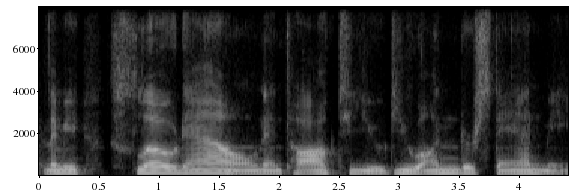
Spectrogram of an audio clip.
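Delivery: slowed right down, talking down to someone; mock patronizing, drawn-out words for a non-speaker; condescending. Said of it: "it's condescending as fuck".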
